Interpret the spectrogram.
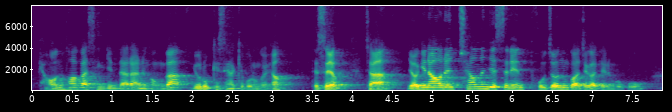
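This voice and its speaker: A man's voice: on the high side, a bit bright. A man teaching a test prep English class, explaining step by step and asking rhetorical check questions. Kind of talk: classroom lecture. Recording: roomy classroom echo.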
